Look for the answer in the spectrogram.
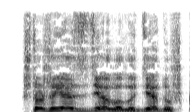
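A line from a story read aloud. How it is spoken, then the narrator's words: Exclamation. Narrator (Russian): воскликнула Валентина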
